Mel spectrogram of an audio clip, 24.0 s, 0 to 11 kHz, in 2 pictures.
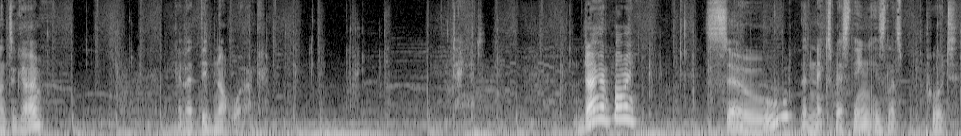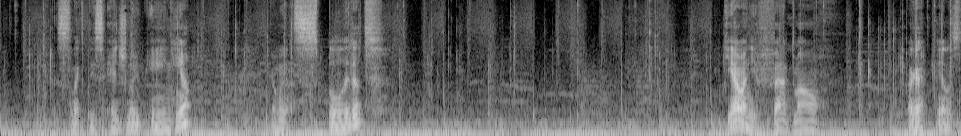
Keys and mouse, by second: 3.7 ctrl+z, 7.7 Tab, 8.0 Tab, 9.6 2, 12.5 z, 12.8-21.8 middle drag, 13.6 z, 22.5 middle click, 22.7 ctrl+click, 23.0 ctrl+z, 23.0 middle click, 23.7-24.0 middle drag.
